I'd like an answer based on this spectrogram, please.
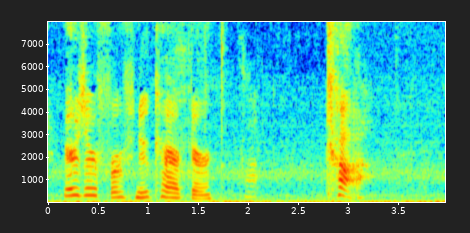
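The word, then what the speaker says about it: か: Ka. This constant followed by a vowel, it makes up a single syllable. You pronounce it as ka.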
